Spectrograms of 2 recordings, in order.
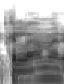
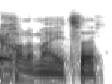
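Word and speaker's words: collimator: The kometer columator.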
